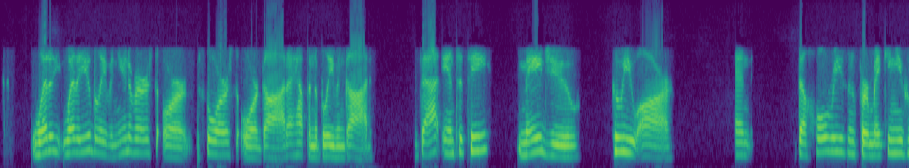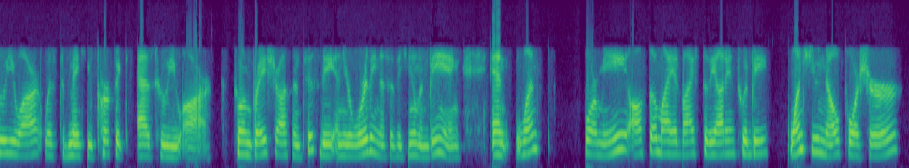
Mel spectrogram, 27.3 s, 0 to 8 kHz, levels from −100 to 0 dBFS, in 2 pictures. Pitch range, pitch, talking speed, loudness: 155-195 Hz, 175 Hz, 155 wpm, -24 LUFS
